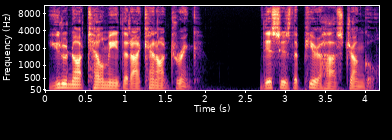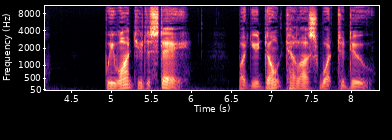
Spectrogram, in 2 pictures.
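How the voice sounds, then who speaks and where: A man's voice: low voice, moderate pace, no echo, clean studio sound. A man voicing a sullen, angry village man who speaks in curt, defiant sentences in a storybook reading.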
